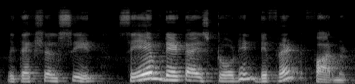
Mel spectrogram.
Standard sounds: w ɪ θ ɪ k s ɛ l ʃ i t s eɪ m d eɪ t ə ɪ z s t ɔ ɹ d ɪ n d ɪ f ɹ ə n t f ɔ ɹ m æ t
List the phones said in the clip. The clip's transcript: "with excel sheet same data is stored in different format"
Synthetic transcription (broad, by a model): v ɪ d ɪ k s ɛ l s i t s eɪ m d eɪ t ə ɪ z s t ɔ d ɪ n d ɪ f ɹ ə n t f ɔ ɹ m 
